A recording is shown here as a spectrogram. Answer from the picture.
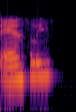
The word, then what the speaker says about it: Ainsley: Now I mentioned um, Ansley it, am I pronouncing that right, Ainsley? – Yeah, Ainsley Taylor.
